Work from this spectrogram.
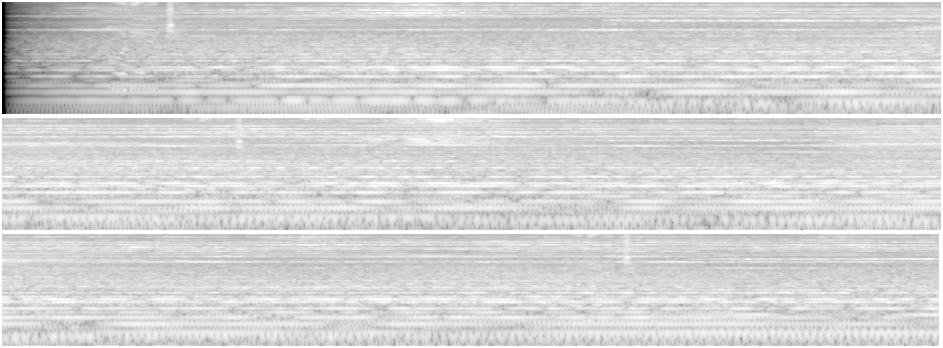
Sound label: mystic drone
